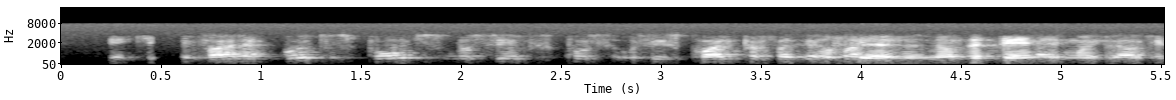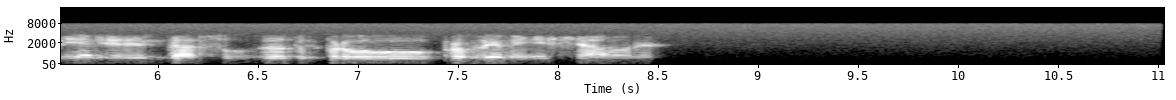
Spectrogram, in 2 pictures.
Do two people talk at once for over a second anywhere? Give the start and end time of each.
3.8-6.8

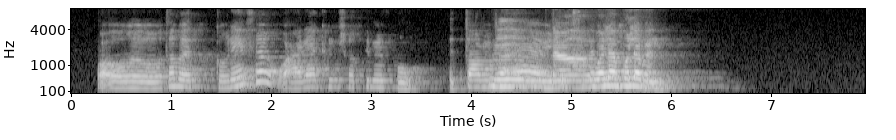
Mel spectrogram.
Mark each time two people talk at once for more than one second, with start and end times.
4.2-5.9

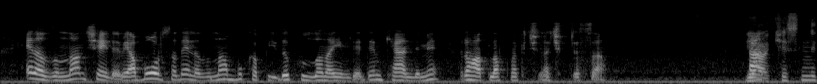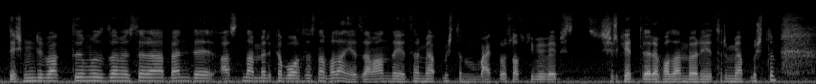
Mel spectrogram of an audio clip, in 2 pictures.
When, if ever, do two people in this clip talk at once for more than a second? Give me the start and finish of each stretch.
none

